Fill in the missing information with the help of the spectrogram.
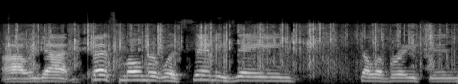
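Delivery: slow, loud, drawn-out words with gaps; halting delivery. Real, not acted. Reading out the best moment to co-hosts, slow and halting. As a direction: stall between words as you announce it. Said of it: "[name]'s, like, having a stroke over there".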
